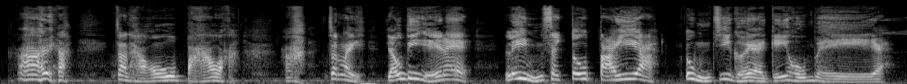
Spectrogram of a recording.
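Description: In a cartoonish character voice, a woman speaks with a fairly bright tone and big pitch swings. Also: fairly low pitch for a woman, fairly slow pace.

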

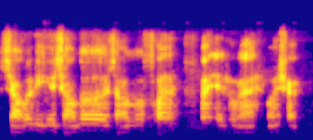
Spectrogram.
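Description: At a moderate pace, a man is talking. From Sichuan, Chengdu. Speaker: guest. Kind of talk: casual chat.

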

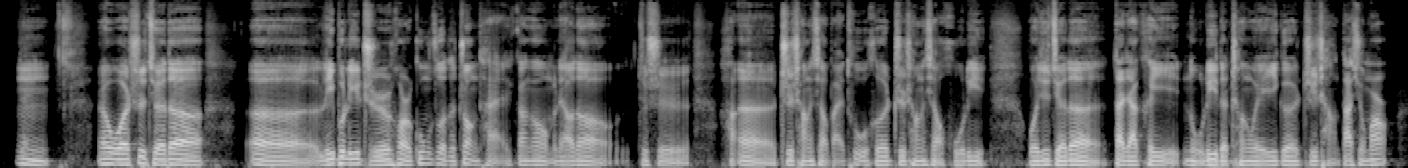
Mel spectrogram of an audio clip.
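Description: A man speaks at a moderate pace with fairly even intonation. His pitch is very deep and low, his tone dark and mellow. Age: 30s. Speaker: podcast host and stand-up comedy club member. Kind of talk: casual chat.

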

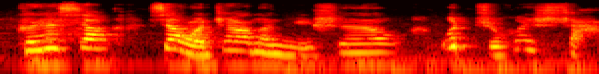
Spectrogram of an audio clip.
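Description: A woman's voice with lively intonation over noticeable background noise. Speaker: university student. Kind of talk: casual chat.

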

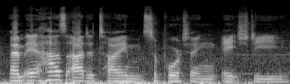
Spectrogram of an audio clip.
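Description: Here a man speaks with a Scottish accent. Audible room echo and noticeable background noise fill the recording. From Scotland. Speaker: video game developer and company founder. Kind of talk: interview.

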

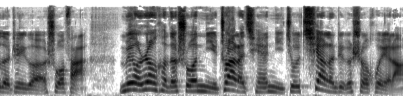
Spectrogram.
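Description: A woman talks loudly at a fairly quick clip. Her intonation is lively. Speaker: business commentator guest. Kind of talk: casual chat.

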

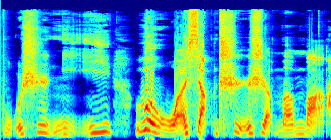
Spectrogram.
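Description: A raspy, hoarse put-on character voice at a middle pitch crawls along at a very slow pace.

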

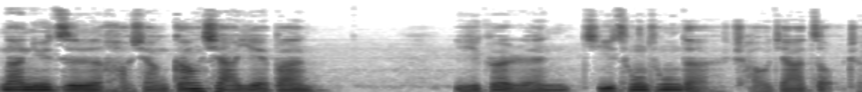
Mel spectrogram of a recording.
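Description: Very deep and low, a man's voice moves at a very slow pace with fairly even intonation. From Henan, Xinxiang. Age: 20s. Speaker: storytelling contest entrant. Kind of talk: reading aloud.

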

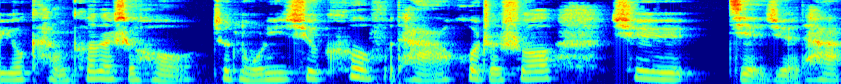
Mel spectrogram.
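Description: This woman has a medium pitch, ordinary pitch variation, and a normal speaking voice. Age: 30s. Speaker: podcast host and book-club narrator. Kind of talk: personal reflective monologue.

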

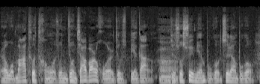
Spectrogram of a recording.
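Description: Over noticeable background noise, a man talks at a fairly quick pace with hardly any pauses, medium pitch and ordinary pitch variation. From Guangzhou, China (raised in a military compound, Mandarin-speaking). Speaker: bar owner and brand businessman. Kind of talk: casual interview chat.

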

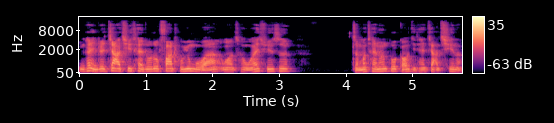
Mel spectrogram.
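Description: A man speaks with a Shandong accent at a fairly quick pace. His voice is fairly high, with fairly even intonation, on a very clean recording with a silent background. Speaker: guest co-host. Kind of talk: casual chat.

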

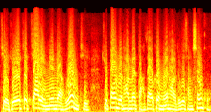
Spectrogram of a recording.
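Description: Noticeable background noise runs under this recording. A man speaks at a medium pitch with ordinary pitch variation. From not from Hefei. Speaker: store marketing manager. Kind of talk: radio interview. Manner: hesitant with fillers.

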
